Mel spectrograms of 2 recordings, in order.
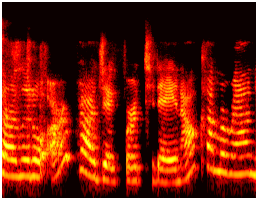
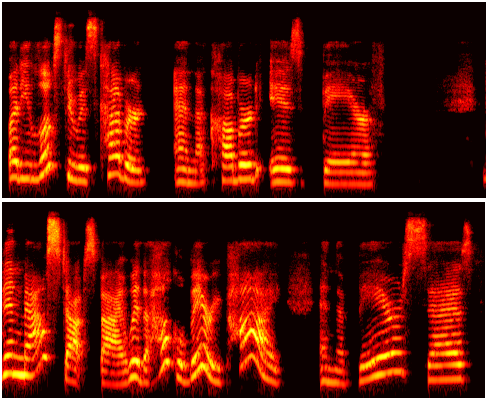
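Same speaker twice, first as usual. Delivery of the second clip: put-on reading to children; 2 semitones lower than usual. A narrator's reading. Teacher reading Bear Says Thanks to the class. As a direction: read it gently to little listeners. Reads picture book to children.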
